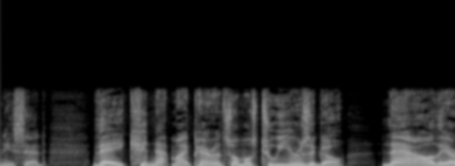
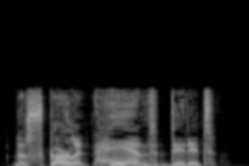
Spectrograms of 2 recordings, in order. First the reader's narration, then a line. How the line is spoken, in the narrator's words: Uncle Jake croaked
